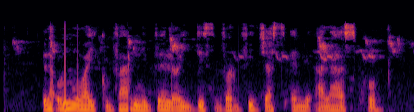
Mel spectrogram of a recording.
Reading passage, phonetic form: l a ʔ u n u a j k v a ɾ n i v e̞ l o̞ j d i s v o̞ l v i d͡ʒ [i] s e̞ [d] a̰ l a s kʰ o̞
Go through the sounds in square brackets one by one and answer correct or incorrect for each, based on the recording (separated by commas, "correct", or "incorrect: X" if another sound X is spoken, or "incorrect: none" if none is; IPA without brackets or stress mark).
incorrect: a, incorrect: n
